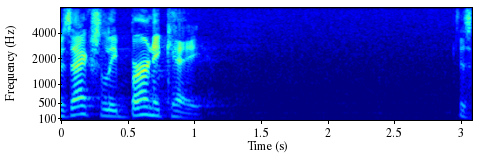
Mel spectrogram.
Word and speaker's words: Bernice: the English pronunciation I don't know the American pronunciation uh because her name is actually Bernay is how you say it uh and you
